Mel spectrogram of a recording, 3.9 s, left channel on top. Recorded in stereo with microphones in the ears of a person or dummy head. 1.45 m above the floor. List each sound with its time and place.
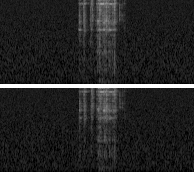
1.6 s keys jangling: 70° left (ahead or behind), 1.3 m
